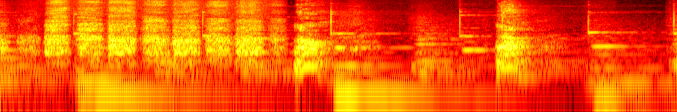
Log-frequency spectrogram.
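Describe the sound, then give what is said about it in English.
A rescue dog named Cheese pants rapidly and steadily, its quick breathy huffs coming in a continuous rhythm for a few seconds, with a low steady hum underneath. “He's our dog, Cheese.”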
